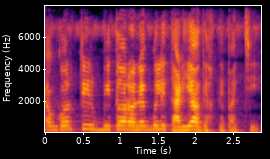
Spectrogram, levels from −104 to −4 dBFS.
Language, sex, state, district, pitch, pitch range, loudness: Bengali, female, Assam, Hailakandi, 245 Hz, 205-250 Hz, -19 LUFS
